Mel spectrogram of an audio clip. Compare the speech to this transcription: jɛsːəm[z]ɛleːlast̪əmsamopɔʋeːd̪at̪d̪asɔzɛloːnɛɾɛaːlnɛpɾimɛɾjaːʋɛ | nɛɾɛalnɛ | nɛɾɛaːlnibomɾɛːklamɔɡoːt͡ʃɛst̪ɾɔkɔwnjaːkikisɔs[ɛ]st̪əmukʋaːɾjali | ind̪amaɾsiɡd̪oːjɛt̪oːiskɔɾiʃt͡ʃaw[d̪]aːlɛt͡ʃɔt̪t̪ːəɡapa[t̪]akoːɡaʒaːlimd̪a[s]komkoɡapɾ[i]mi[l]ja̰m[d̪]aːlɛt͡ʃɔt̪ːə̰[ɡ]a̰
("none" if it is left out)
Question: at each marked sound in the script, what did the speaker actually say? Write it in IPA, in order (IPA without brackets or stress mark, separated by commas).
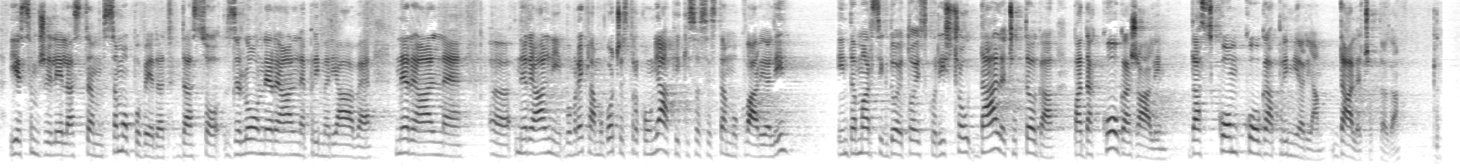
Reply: ʒ, ɛ, d̪, d̪, s, i, ɾ, d̪, ɡ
